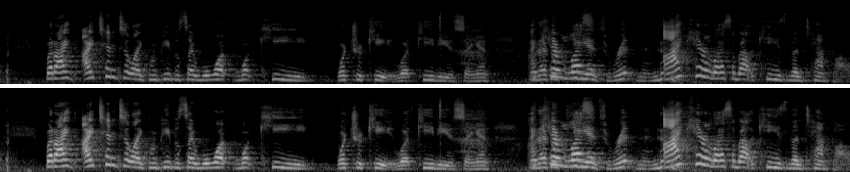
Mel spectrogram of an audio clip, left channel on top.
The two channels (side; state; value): left; quieter; 7.8 dB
